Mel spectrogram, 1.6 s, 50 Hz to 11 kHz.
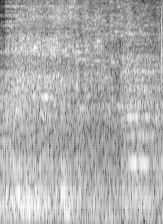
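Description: Mirror glass shattering from a gunshot in the 1997 film Face/Off: a loud, dense burst of breaking glass that sprays steadily throughout, with a sharp extra crack near the end.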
